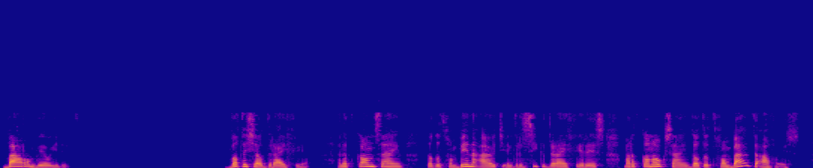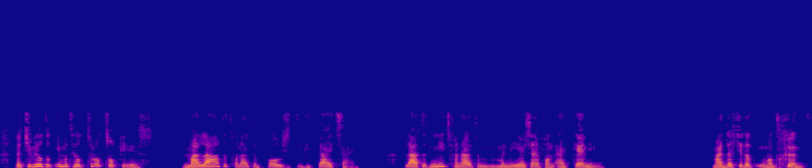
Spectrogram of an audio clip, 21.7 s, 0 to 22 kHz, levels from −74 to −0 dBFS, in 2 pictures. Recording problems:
garbled, watery; slightly

